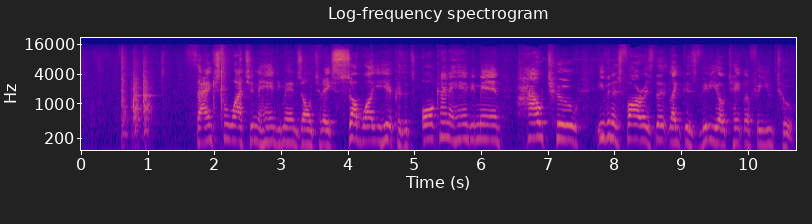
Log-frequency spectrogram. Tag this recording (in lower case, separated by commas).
inside a small room, speech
